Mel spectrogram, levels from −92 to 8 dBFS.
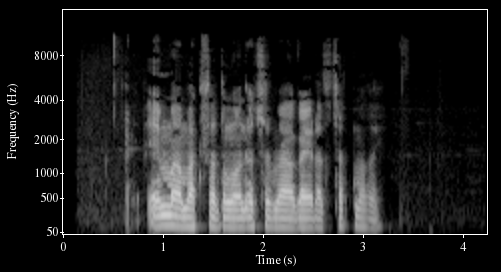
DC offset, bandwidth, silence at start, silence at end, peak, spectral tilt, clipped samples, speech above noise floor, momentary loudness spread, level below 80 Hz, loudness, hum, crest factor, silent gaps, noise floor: under 0.1%; 11.5 kHz; 0.85 s; 1.1 s; -2 dBFS; -6.5 dB/octave; under 0.1%; 55 dB; 15 LU; -62 dBFS; -19 LUFS; none; 20 dB; none; -73 dBFS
